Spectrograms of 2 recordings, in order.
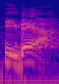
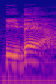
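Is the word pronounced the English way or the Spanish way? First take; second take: Spanish; Spanish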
